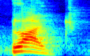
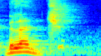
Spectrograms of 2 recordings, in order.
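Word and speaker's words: pledge: بلاج بلاج وليست بلج بلج بلاج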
